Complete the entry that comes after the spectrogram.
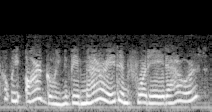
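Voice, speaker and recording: An actress playing a tender, eager young sweetheart in an old-time radio drama, soft and coy. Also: female voice, sits high, expressive, normal speed. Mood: coaxing. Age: young adult. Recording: dull vintage radio, faint hum.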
